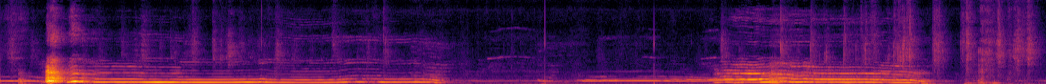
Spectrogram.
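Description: Dog howling: two long, drawn-out howls with a short pause between, the second bending down in pitch as it ends. A sharp click about half a second in is the loudest moment.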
